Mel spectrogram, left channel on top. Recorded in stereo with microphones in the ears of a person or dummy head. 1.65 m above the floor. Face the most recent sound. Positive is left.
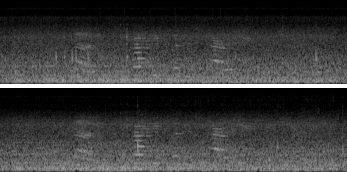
turn(degrees=5)  # may be behind; listen again after turning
